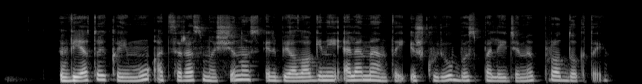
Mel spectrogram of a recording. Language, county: Lithuanian, Vilnius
